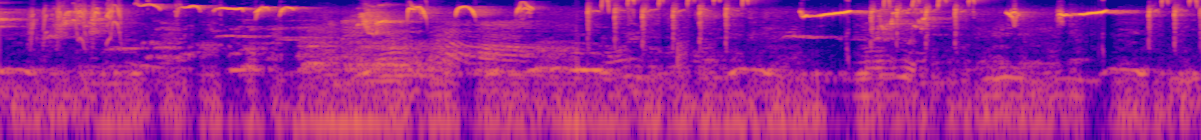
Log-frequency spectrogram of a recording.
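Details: Spotted black sunbird in fast song: high buzzy chatter, looping whistled notes and sharp rising slides, repeated in uneven bursts.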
